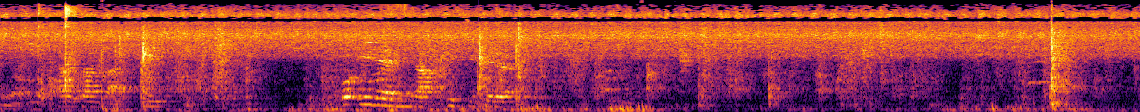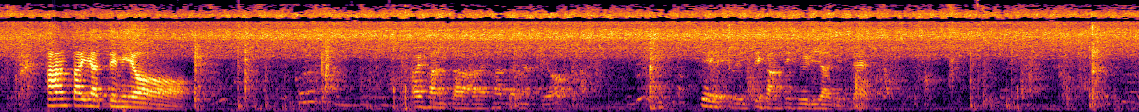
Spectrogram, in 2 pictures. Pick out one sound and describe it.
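Children's shoes patter and scuff on a hard floor.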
